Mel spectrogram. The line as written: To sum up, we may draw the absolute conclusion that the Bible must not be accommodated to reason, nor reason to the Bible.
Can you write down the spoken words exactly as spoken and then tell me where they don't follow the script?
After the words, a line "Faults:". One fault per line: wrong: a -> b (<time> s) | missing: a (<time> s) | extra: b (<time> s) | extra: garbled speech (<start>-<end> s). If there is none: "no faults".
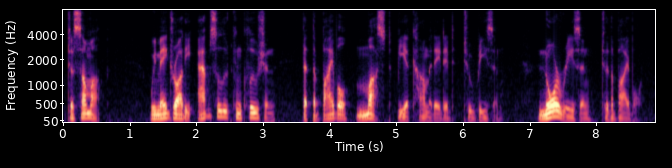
To sum up, we may draw the absolute conclusion that the Bible must be accommodated to reason, nor reason to the Bible.
Faults:
missing: not (4.9 s)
